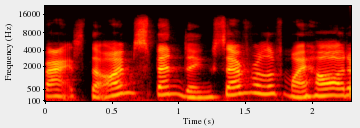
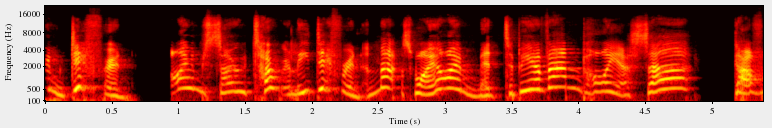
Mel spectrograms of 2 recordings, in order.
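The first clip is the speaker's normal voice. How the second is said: put-on pitched-up street-urchin British accent; 8 semitones higher, 3 dB louder than usual. Retelling the story, the speaker voices Bella Swan in a British accent. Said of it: "apparently Bella Swan is now Oliver Twist".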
